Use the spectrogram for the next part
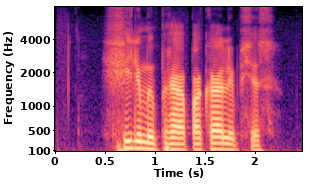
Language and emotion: Russian, neutral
